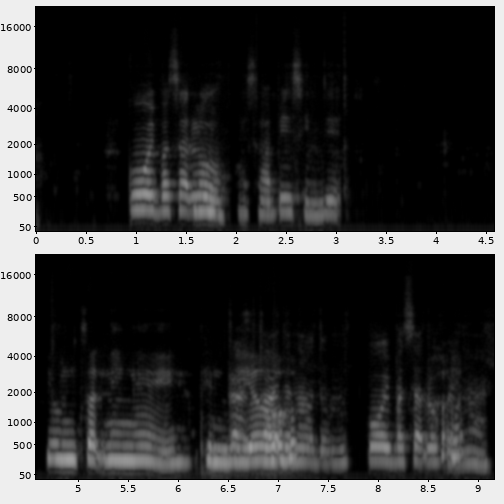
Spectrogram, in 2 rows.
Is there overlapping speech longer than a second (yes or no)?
no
